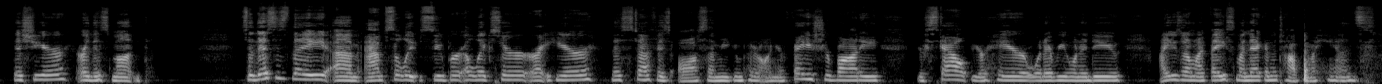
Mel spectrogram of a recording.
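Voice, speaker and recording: A woman's voice: mid-range voice, fairly even intonation, moderate pace. A woman, chatting casually and rambling as she does her makeup on a livestream, laughing often and answering viewers. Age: 30s. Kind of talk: casual livestream chat while doing makeup.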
